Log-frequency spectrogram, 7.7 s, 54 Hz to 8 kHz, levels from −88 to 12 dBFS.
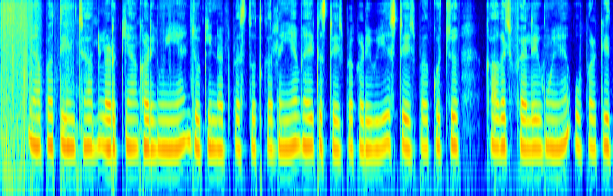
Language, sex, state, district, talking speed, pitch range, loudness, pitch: Hindi, female, Bihar, Jahanabad, 235 wpm, 190-200 Hz, -23 LUFS, 195 Hz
